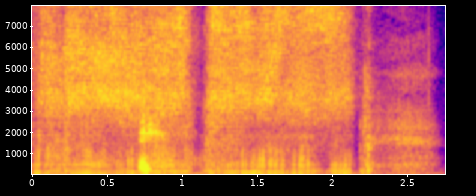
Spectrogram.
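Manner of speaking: long hissing whoosh imitating a blowtorch; blowtorch noise. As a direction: mimic a roaring blowtorch with a drawn-out hiss. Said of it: "he's got a blowtorch, and he's like".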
